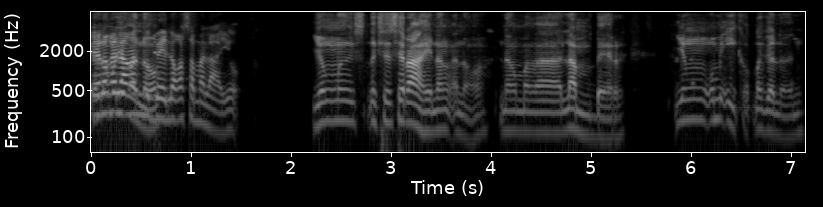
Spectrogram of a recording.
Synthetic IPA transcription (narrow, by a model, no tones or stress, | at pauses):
pɛːɾokɐjlaːŋɐnobɛːlokɐsɐmɐlaːjo̞ʔ | jʊŋnɐnɐɡsisɪɾaːhɪnɐŋʔɐno̞̰nɐŋmɐŋalɐmbɛɾ | jʊŋʔʊmiʔiːkot̪̚nɐɡɐno̞n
